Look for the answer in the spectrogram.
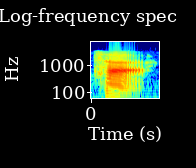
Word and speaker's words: to: To 要弱读成 ta.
